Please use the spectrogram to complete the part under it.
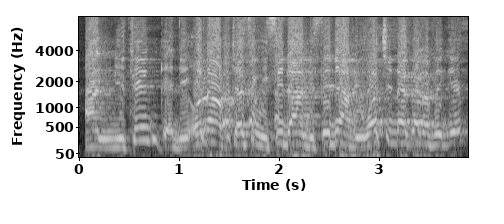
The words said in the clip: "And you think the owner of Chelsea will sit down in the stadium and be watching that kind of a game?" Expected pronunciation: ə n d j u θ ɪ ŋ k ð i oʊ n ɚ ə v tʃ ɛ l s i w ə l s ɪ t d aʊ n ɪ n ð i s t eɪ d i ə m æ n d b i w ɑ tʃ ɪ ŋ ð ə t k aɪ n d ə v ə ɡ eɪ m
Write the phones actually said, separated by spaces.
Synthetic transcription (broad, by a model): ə n j u θ ɪ ŋ k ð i oʊ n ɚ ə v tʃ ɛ s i w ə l s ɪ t d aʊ ɪ n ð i s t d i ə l b i w ɑ tʃ ɪ ŋ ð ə t k aɪ n d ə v ə ɡ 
